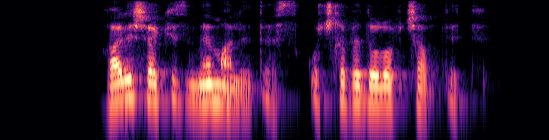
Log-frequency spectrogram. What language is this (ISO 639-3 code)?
lzz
